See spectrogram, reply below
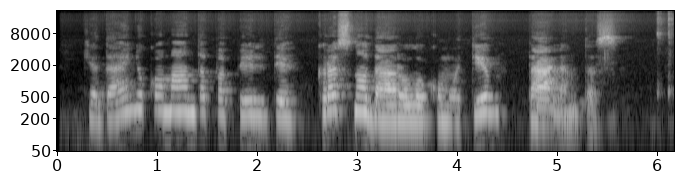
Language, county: Lithuanian, Tauragė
